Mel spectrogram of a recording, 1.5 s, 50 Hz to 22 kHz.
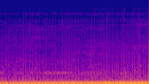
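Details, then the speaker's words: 2004 Acura TSX (K24A2) with new aftermarket exhaust, heard from the rear at start-up and light revs: deep, steady drone with a quick even pulse building slightly with revs; clean, healthy exhaust note. "The sound of the exhaust."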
